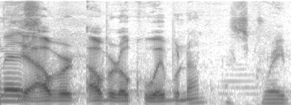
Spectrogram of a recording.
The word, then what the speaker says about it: Okwuegbunam: Yeah, Albert Okwuegbunam. That's great pronunciation.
